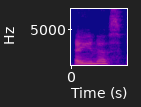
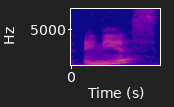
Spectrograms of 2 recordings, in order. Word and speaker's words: Aeneas: Now, the spelling is telling me this is pronounced anus, but I don't want to say it's pronounced anus. Let's just say it is. Aeneas would escape to find a new nation in Rome.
